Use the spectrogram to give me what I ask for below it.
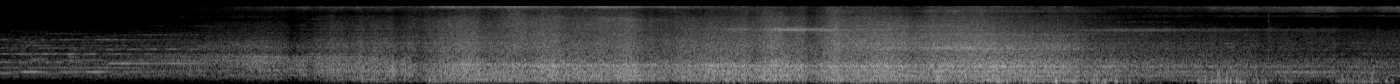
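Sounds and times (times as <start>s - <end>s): train rushing past: 0.5s - 14.0s
high squeal: 7.1s - 14.0s.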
